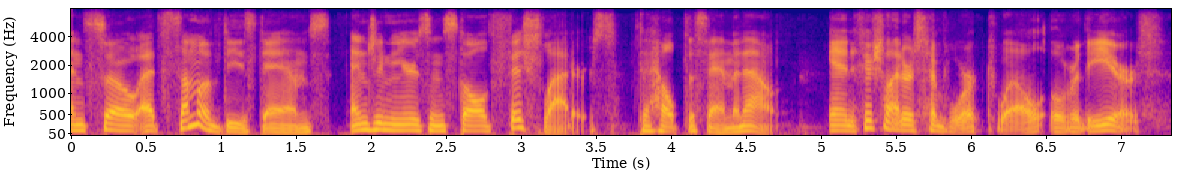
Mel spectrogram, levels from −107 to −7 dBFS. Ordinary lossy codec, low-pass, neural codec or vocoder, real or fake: Opus, 24 kbps; 7.2 kHz; codec, 44.1 kHz, 7.8 kbps, Pupu-Codec; fake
